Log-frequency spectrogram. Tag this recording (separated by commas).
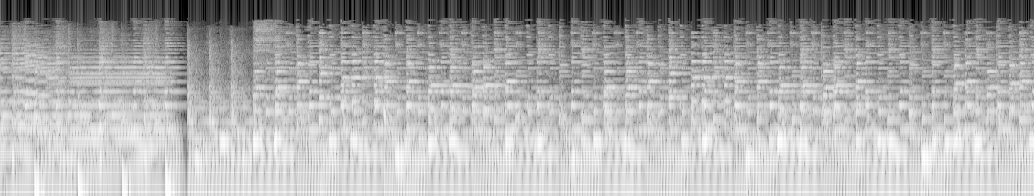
Music, Video game music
